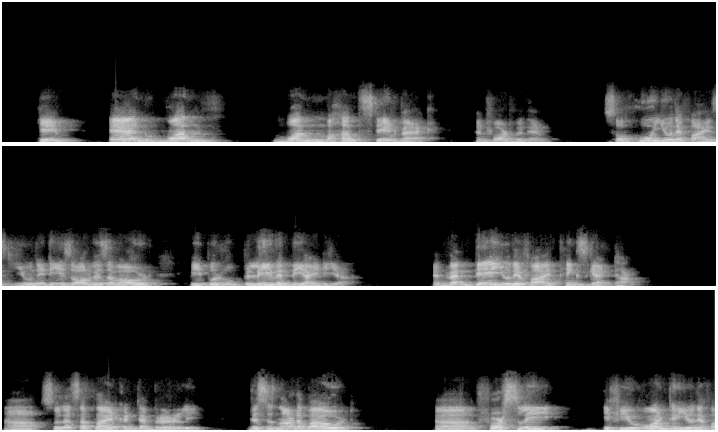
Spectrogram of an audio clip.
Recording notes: From a live webinar recorded on June 29th, 2020. This episode of The Sikh Cast is from a live webinar.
